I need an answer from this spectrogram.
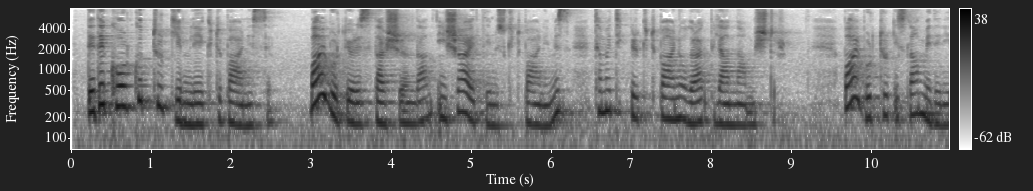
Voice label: turkce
